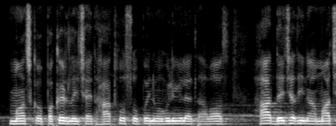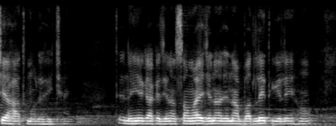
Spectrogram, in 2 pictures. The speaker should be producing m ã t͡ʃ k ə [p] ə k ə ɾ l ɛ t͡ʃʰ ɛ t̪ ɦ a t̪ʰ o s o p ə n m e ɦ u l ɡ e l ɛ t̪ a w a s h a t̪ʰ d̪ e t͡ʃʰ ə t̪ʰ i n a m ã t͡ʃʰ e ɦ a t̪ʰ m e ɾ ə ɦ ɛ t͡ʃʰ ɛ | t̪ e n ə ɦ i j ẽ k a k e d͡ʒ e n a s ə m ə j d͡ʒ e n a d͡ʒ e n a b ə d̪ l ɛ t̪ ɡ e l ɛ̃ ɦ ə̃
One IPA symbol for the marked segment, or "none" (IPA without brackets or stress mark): p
